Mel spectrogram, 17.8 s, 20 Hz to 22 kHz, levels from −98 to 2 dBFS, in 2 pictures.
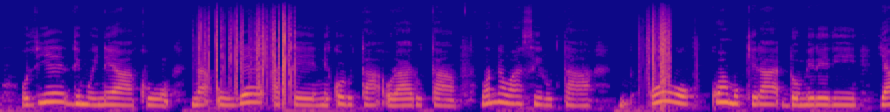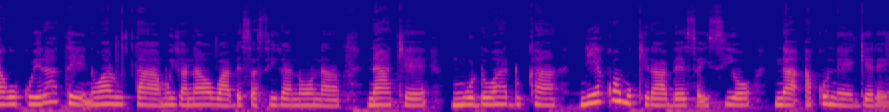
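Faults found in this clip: Cable scratch noise, 1.94–2.95 s: dense, uneven crackle and rustle over the speech, roughly 5 dB below it. Likely a worn cable, connector or control being moved, with contact resistance fluctuating rapidly and injecting noise bursts.

Cable scratch noise, 6.38–6.71 s: same scratching texture, shorter burst, about as loud as the speech. Points to a worn cable, connector or control being moved.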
